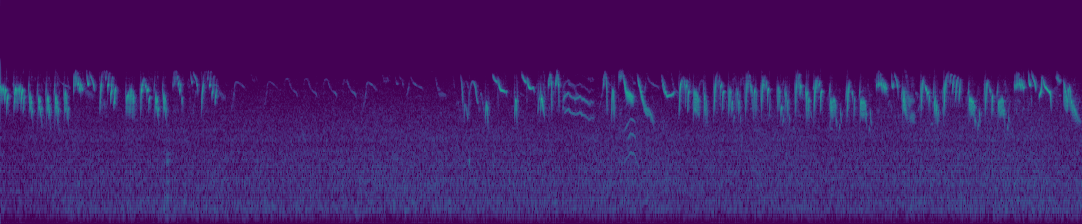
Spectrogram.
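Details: Eurasian skylark singing: a rapid, continuous stream of high chirping and trilled notes, broken by a pause of about two seconds, then resuming in quick buzzy bursts.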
